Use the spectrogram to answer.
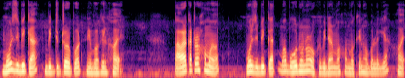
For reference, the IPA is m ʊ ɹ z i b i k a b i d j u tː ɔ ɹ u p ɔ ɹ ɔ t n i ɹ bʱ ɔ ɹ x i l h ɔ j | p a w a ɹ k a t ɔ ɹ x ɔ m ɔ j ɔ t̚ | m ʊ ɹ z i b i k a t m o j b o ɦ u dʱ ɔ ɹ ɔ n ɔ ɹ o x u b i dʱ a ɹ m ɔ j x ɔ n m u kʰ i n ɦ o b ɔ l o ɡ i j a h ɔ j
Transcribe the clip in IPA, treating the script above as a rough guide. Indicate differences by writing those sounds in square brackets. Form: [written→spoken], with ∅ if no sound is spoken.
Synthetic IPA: m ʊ ɹ z i b i k a b i d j u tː ɔ ɹ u p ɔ ɹ ɔ t n i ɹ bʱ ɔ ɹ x i l h ɔ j | p a w a ɹ k a t ɔ ɹ x ɔ m ɔ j ɔ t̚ | m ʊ ɹ z i b i k a t m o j b o ɦ u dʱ ɔ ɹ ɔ n ɔ ɹ o x u b i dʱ a ɹ m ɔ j x ɔ n m u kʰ i n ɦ o b ɔ l o ɡ i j a h ɔ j

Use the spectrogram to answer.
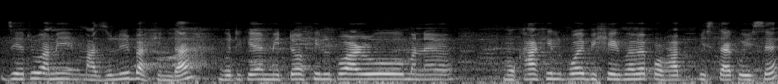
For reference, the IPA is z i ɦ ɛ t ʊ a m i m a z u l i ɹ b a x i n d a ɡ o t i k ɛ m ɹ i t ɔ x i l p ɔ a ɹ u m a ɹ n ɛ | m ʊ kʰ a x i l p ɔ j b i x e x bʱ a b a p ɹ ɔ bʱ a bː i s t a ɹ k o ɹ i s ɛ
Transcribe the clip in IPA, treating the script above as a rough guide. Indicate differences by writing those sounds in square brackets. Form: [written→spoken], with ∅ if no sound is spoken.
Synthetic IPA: z i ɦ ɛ t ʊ a m i m a z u l i ɹ b a x i n d a ɡ o t i k ɛ m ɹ i t ɔ x i l p ɔ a ɹ u m a [ɹ→∅] n ɛ | m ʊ kʰ a x i l p ɔ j b i x e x bʱ a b [a→ɛ] p ɹ ɔ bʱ a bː i s t a ɹ k o ɹ i s ɛ

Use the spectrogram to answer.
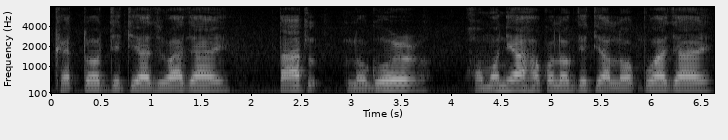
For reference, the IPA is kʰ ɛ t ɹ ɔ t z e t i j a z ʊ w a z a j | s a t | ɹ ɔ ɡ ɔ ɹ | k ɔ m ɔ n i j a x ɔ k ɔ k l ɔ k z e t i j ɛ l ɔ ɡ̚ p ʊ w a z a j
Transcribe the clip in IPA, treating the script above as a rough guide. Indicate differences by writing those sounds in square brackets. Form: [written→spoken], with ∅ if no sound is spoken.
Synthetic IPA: kʰ ɛ t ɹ ɔ t z e t i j a z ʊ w a z a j | [s→t] a t | [ɹ→l] ɔ ɡ ɔ ɹ | [k→x] ɔ m ɔ n i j a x ɔ k ɔ [k→∅] l ɔ k z e t i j [ɛ→a] l ɔ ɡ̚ p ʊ w a z a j

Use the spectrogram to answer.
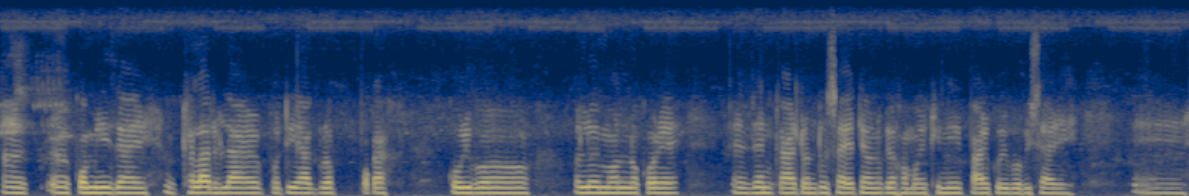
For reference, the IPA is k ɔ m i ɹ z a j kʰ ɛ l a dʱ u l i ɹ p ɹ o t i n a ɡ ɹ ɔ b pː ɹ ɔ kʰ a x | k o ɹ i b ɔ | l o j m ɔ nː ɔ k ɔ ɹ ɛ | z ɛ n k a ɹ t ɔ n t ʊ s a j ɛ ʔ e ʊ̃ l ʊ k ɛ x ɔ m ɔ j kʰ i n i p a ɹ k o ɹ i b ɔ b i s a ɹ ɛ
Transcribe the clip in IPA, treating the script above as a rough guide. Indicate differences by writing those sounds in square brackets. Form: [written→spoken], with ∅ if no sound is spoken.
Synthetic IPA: k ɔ m i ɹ z a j kʰ ɛ l a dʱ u l [i→a] ɹ p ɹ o t i [n→∅] a ɡ ɹ ɔ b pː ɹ ɔ [kʰ→k] a x | k o ɹ i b ɔ | l o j m ɔ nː ɔ k ɔ ɹ ɛ | z ɛ n k a ɹ t ɔ n t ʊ s a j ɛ [ʔ→t] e ʊ̃ l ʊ k ɛ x ɔ m ɔ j kʰ i n i p a ɹ k o ɹ i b ɔ b i s a ɹ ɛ

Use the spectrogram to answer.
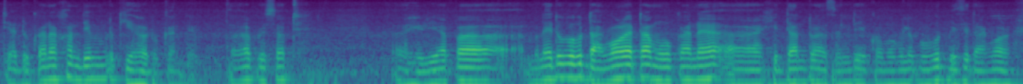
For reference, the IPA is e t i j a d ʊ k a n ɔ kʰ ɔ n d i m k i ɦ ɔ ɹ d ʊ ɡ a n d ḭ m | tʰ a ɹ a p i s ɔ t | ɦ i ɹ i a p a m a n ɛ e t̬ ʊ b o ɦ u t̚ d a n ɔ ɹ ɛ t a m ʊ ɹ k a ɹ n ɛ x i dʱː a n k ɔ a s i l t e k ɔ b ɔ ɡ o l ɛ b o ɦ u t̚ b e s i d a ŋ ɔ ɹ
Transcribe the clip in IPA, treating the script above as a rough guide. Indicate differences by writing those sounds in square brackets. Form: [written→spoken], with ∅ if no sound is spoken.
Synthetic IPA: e t i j a d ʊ k a n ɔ kʰ ɔ n d i m k i ɦ ɔ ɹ d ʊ [ɡ→k] a n d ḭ m | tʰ a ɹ a p i s ɔ t | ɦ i ɹ i a p a m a n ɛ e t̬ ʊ b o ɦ u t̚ d a [n→ŋ] ɔ ɹ ɛ t a m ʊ ɹ k a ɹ n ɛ x i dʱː a n [k→t] ɔ a s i l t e k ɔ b ɔ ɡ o l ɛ b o ɦ u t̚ b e s i d a ŋ ɔ ɹ

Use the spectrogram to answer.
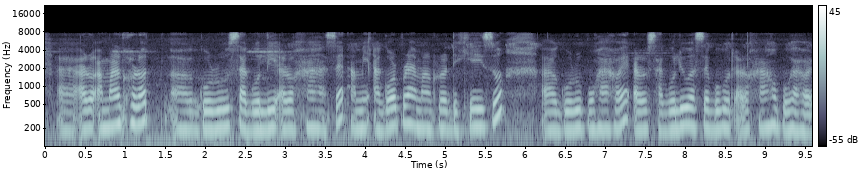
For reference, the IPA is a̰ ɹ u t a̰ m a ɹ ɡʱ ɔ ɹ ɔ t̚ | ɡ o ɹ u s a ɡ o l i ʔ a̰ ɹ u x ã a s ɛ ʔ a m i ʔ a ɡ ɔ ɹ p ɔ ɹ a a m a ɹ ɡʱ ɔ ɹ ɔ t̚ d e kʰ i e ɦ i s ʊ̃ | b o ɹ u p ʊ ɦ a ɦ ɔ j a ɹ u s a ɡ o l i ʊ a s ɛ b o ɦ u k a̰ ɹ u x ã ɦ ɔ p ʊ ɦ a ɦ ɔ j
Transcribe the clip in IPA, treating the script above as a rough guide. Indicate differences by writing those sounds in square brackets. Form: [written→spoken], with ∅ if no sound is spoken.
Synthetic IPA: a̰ ɹ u [t→ʔ] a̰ m a ɹ ɡʱ ɔ ɹ ɔ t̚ | ɡ o ɹ u s a ɡ o l i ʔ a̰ ɹ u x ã a s ɛ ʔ a m i ʔ a ɡ ɔ ɹ p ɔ ɹ a a m a ɹ ɡʱ ɔ ɹ ɔ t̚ d e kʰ i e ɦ i s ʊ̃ | [b→ɡ] o ɹ u p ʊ ɦ a ɦ ɔ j a ɹ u s a ɡ o l i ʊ a s ɛ b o ɦ u [k→t] a̰ ɹ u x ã ɦ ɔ p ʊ ɦ a ɦ ɔ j

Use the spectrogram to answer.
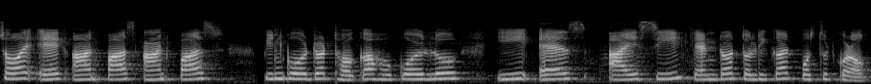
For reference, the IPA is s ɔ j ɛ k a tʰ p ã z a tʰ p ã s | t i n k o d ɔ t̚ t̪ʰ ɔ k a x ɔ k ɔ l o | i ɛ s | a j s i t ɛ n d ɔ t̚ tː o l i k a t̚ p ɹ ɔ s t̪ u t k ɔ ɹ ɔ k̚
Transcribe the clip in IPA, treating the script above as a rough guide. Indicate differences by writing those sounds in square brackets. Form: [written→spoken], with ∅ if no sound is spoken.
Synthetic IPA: s ɔ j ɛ k a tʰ p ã [z→s] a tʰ p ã s | [t→p] i n k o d ɔ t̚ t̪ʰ ɔ k a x ɔ k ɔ l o | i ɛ s | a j s i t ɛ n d ɔ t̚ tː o l i k a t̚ p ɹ ɔ s t̪ u t k ɔ ɹ ɔ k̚

